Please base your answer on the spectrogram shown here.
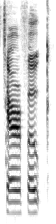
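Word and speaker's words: pterafolk: at one of these terror folk Petra foe better for ya Tara Tara is because the P is silent like pterodactyl yep and I'll give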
